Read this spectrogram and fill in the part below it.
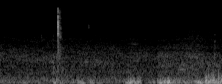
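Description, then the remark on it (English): Low engine rumble from police cars pulling up outside a church, swelling and easing over a couple of seconds, with a single sharp click early on and no one speaking. “It's more police pulling up.”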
